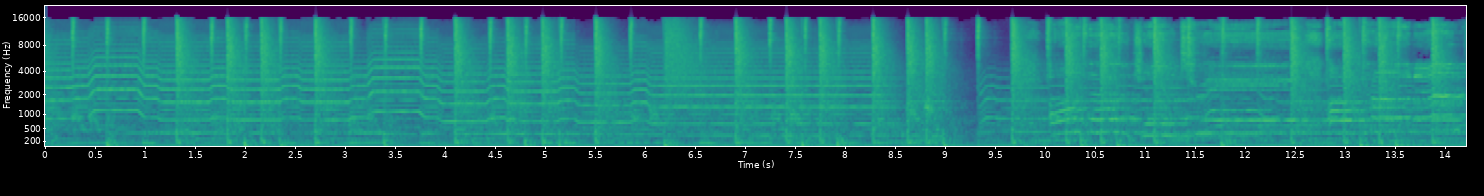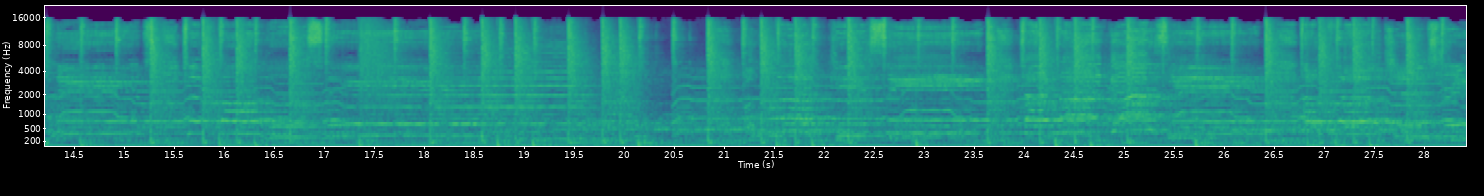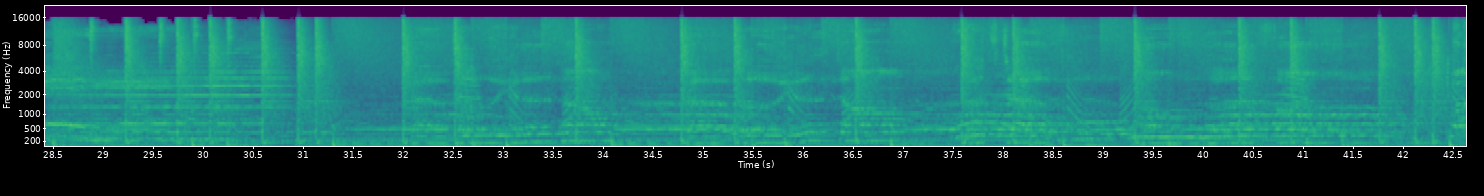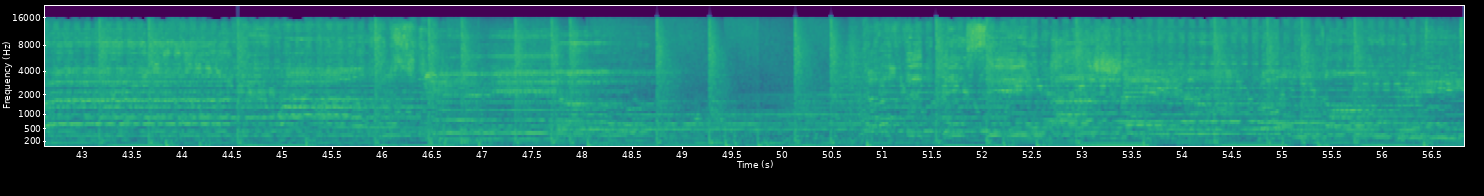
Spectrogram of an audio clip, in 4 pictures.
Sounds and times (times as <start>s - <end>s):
Music: 0.0s - 56.8s.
